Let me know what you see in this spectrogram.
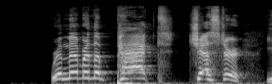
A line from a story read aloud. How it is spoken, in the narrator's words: yelled Thomas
